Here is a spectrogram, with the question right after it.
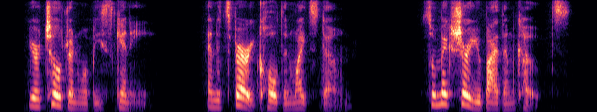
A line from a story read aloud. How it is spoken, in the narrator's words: As gravely as he can, Trinket explains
